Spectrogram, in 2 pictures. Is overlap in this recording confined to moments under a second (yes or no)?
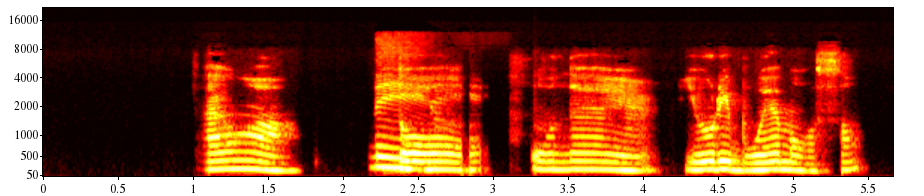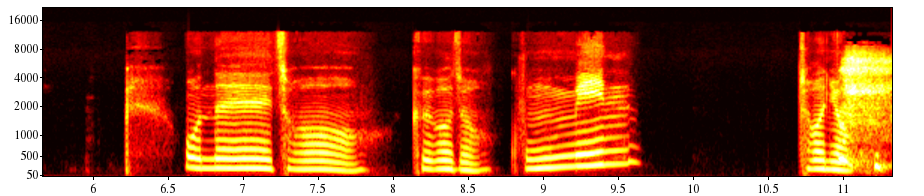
yes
